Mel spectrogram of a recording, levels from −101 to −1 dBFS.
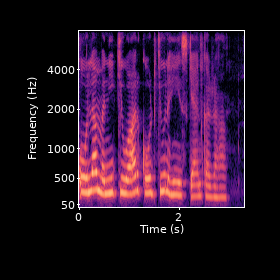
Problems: none marked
